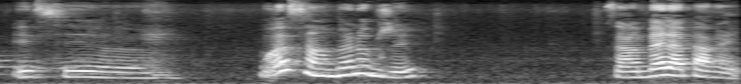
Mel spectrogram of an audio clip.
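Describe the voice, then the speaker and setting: Woman at a very slow pace with lively intonation and long, frequent pauses, audible room echo and noticeable background noise. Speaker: knitting podcaster. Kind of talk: casual podcast monologue. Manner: halting, many hesitations.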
